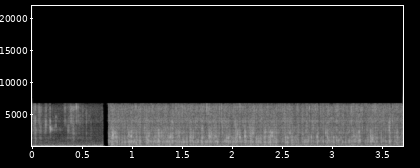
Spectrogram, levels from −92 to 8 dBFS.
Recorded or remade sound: remade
